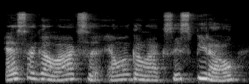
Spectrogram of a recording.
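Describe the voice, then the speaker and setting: A woman's voice: on the high side, moderate pace, fairly bright tone. Woman teaching, checking in constantly. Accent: Brazilian Portuguese. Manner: adds frequent checking tags like "tá bem?". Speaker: astronomy channel presenter. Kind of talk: explaining slides in an online lesson.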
